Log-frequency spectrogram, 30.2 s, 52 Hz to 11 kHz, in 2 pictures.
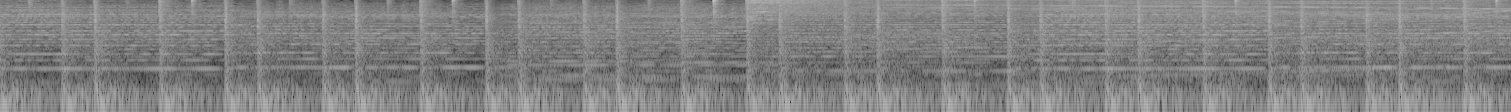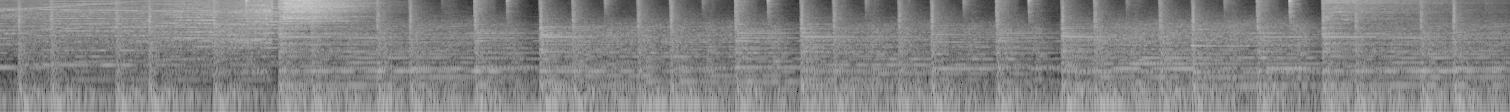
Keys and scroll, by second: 5.3 super+z, 6.2 super+z, 14.4 space, 21.6 space, 22.2 super+space, 23.2 super+space, 27.5 space, 28.4 space, 29.5 space.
